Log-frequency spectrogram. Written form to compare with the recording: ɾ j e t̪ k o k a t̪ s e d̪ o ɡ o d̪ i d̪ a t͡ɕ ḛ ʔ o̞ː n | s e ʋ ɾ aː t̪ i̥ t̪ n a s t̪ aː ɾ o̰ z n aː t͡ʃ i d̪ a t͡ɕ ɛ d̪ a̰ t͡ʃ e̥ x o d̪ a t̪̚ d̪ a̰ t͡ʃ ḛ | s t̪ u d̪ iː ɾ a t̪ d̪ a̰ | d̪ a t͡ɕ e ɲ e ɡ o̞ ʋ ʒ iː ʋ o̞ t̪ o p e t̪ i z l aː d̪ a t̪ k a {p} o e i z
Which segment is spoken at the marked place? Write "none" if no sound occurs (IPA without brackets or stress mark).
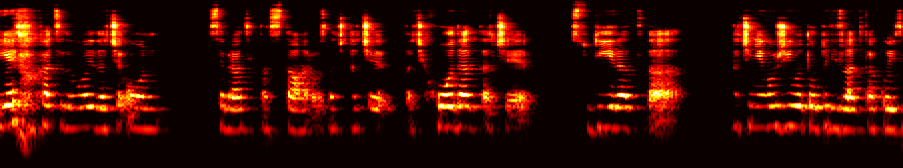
k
